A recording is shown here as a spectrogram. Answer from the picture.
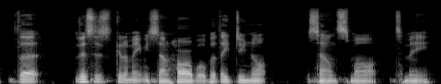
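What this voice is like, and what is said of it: British accent. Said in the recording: “oh my God, British accent. Oh, I love it. You sound so smart.”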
